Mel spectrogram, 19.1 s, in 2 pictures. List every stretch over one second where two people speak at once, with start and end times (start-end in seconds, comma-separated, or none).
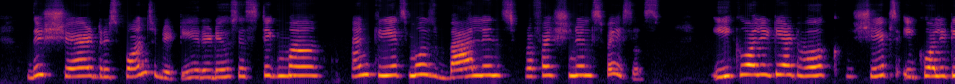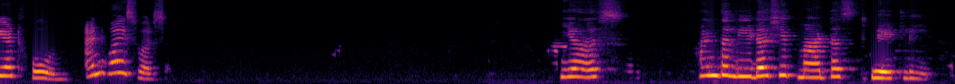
none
